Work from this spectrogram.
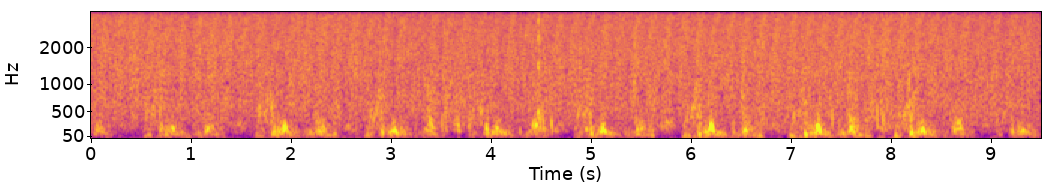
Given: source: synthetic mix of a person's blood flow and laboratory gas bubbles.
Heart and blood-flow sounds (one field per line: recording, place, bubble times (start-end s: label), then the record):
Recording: Doppler ultrasound of blood flow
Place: precordium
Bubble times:
3.33-3.84 s: bubbles
3.88-3.94 s: bubbles
4.42-4.70 s: bubbles
4.94-5.01 s: bubbles
7.38-7.46 s: bubbles
7.67-7.71 s: bubbles
7.85-7.97 s: bubbles
8.15-8.32 s: bubbles
From the record:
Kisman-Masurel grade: 221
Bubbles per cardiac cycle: several, 3 to 8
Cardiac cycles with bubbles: 10 to 50%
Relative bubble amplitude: barely perceptible (0.100 to 0.250)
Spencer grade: 2 (many but less than half of the cardiac periods contain bubble signals, singularly or in groups)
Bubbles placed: only in the low amplitude regions of the cardiac cycle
